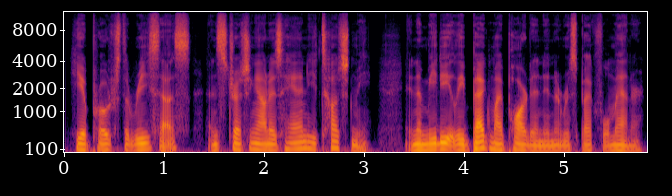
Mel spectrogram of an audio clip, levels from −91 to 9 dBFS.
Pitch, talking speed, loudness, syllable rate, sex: 90 Hz, 215 wpm, -20 LUFS, 6.6 syllables/s, male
